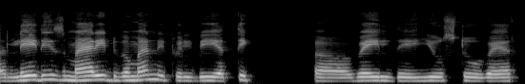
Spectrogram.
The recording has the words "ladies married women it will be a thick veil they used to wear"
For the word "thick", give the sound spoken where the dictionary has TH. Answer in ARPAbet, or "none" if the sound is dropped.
T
